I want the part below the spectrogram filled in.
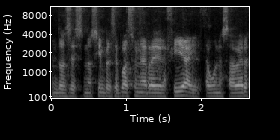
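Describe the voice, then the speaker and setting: Monotone and flat in intonation, a man's voice stays at a medium pitch. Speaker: physiotherapist for national handball teams. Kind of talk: lecture. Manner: hesitant, many fillers.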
